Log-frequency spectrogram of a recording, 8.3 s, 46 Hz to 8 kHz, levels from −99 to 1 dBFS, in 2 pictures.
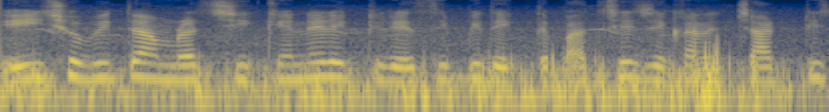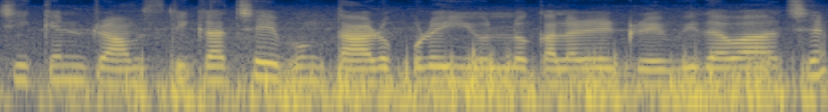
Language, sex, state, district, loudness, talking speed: Bengali, female, West Bengal, Paschim Medinipur, -19 LUFS, 175 wpm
